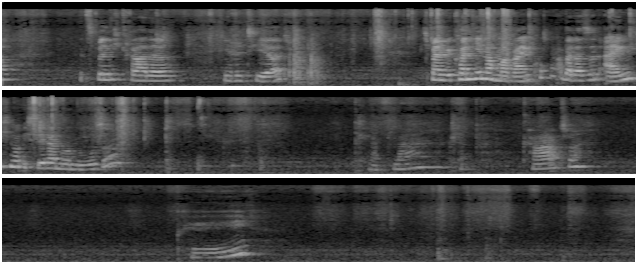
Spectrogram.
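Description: Paper cards rustle and tap softly.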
